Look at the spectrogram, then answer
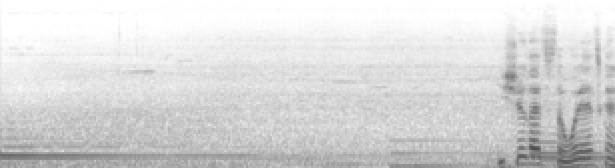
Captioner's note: car rumbling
